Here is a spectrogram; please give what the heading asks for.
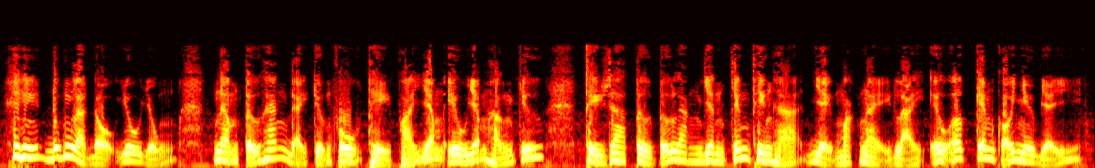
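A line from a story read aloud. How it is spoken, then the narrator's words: Giggling. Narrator (Vietnamese): Thạch Thanh Tuyền che miệng cười khúc khích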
